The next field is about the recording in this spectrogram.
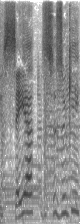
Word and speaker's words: Seiya Suzuki: Now, am I saying it correctly? Seiya Suzuki? – That is correct.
